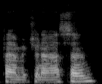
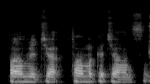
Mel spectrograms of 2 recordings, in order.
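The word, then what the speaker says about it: Famke Janssen: It starred Treat Williams and Famke Janassan. Also had I probably said her name wrong. Of course I do. Funke Johnson. Famke Johnson.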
